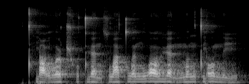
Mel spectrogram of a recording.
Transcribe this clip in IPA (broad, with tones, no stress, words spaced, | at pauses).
t̪ʰjɑ̰˨˩ʊ̯lɤ˥˩ʈ͡ʂʰu˩ t̪ɥɛ̰˨˩nswä˧˥ t̪wə˧˥nwɔ˧˥lɥɛ̰˨˩n n̪ɤ˥˧ŋt̪jo˥˩ʊ̯n̪ḭ˨˩˦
